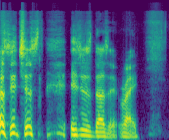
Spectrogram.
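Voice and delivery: words broken up by laughter. Explaining why a price will keep falling, laughing while talking. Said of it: "I don't know why I'm laughing".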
